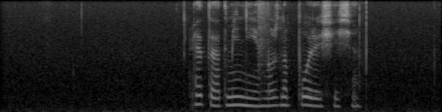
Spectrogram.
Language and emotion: Russian, neutral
